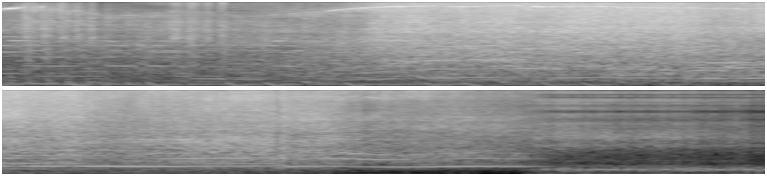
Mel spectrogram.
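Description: A Toyota Supra drift car's engine revs hard as it slides sideways.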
